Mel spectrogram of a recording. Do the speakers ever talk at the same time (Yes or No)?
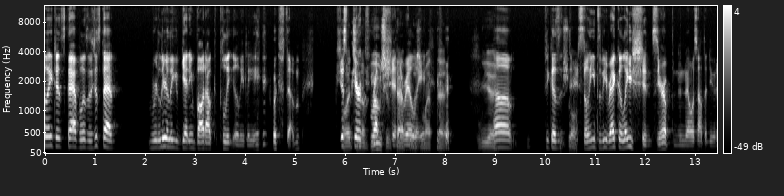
Yes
